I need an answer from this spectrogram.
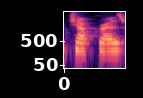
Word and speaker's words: chakras: work with chakras or i know we pronounce it chakras but um chakras which are based in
